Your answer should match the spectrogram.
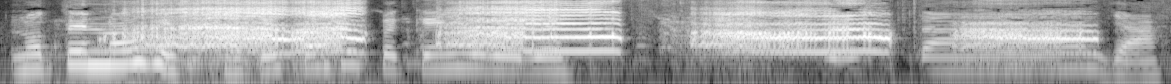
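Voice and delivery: high, loud, nervous pleading to the hen; anxious pleading. Real, not acted. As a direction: plead while the hen pecks.

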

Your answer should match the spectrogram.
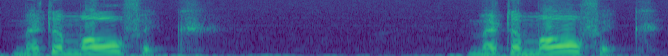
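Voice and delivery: "metamorphic" with main stress on "mor", lighter on "met"; primary and secondary stress. Shown as a demonstration. Teacher reads the next word for students, stressing its third syllable. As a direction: model "metamorphic", punching the "mor". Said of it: "Here we have primary stress".

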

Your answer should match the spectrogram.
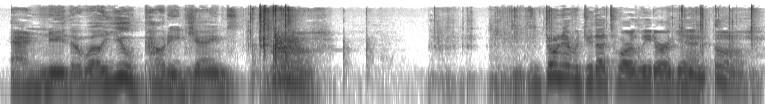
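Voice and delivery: loud, high villain voice mid-fight; villain taunt. Acted. Villain Sir Trumpet Hat fighting James, loud taunting voice. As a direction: snarl the taunt then grunt from the hits.

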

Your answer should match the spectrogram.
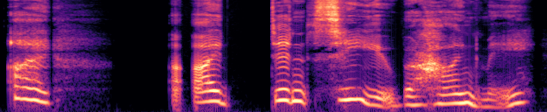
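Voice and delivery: loud, high, halting protest; flustered excuse. A narrator's reading. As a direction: stammer in your own defence. Frightened driver excuses herself.

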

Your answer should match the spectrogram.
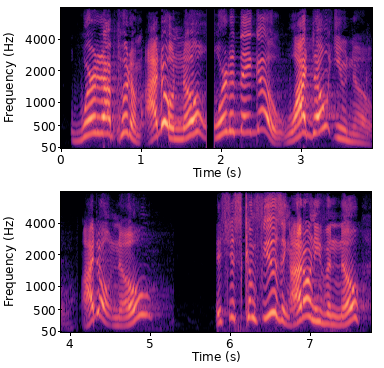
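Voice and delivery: high, loud, baffled back-and-forth; mock bewilderment. Someone who lost their keys, exasperated confusion. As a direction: act out flustered questions and helpless answers.

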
